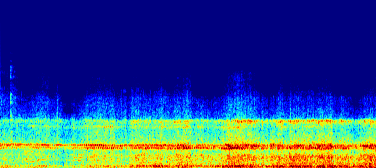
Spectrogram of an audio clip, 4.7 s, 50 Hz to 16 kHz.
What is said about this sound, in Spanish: Velocidad increíble para su enorme peso muerto, el gigante del aire inicia el vertiginoso recorrido por la pista. Al cabo de 45 segundos exactos, levanta el vuelo en forma espectacular.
